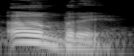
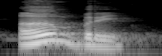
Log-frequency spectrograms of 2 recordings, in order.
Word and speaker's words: hambre: E de hambre A sílaba forte também é hambre.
